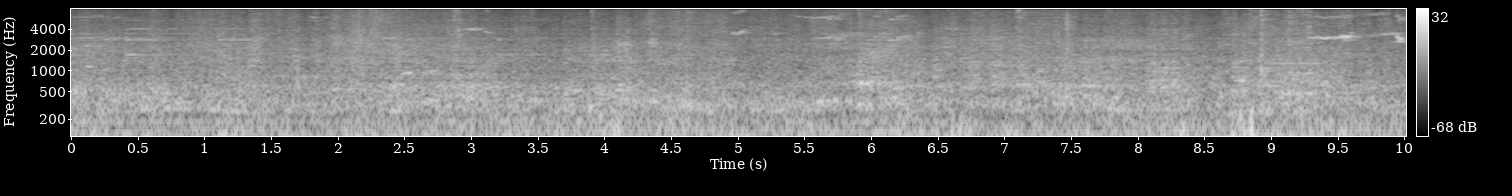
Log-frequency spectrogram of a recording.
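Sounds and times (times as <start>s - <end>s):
train wheels rumbling on rail: 0.0s - 10.0s
faint wheel squeaks: 4.2s - 6.6s, 9.1s - 10.0s.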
